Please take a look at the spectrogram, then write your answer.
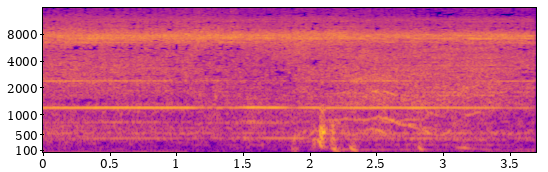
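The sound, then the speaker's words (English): An appliance motor starts up and whirs steadily at its highest speed with a loud, airy rush and a high whine, while lower tones sweep and shift partway through as the caged fan blades spin up, like a vacuum cleaner. “So this is like a vacuum cleaner is the vibes I'm getting.”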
